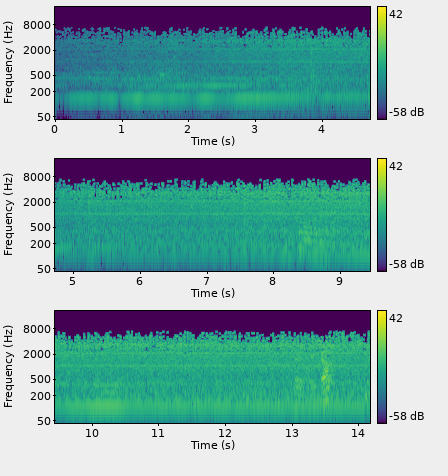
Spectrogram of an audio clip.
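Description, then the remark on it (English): An air conditioner drones steadily for the whole stretch, an even mechanical hum with a low tonal buzz, broken only by a brief clunk near the end. “I'm going to check that air conditioner.”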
